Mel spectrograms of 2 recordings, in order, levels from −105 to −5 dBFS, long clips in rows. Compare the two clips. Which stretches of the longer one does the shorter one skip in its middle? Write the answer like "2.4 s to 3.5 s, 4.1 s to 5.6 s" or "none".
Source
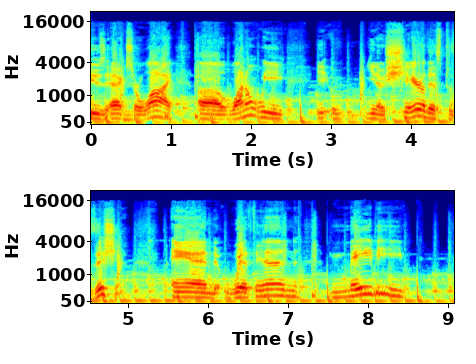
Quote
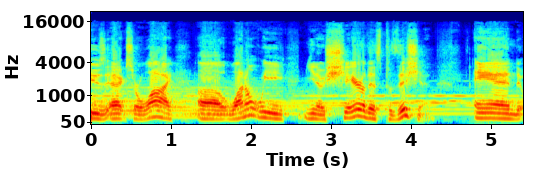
2.6 s to 3.3 s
